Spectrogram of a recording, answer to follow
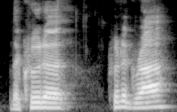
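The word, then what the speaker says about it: coup de grâce: I love his finishing move, the coup de grace. Is that how you say it? Yep. Thank you. My pronunciation of words is...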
